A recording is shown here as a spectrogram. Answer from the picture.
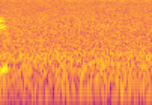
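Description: Stream rushing over rocks in rapids: a steady, even rush of water.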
